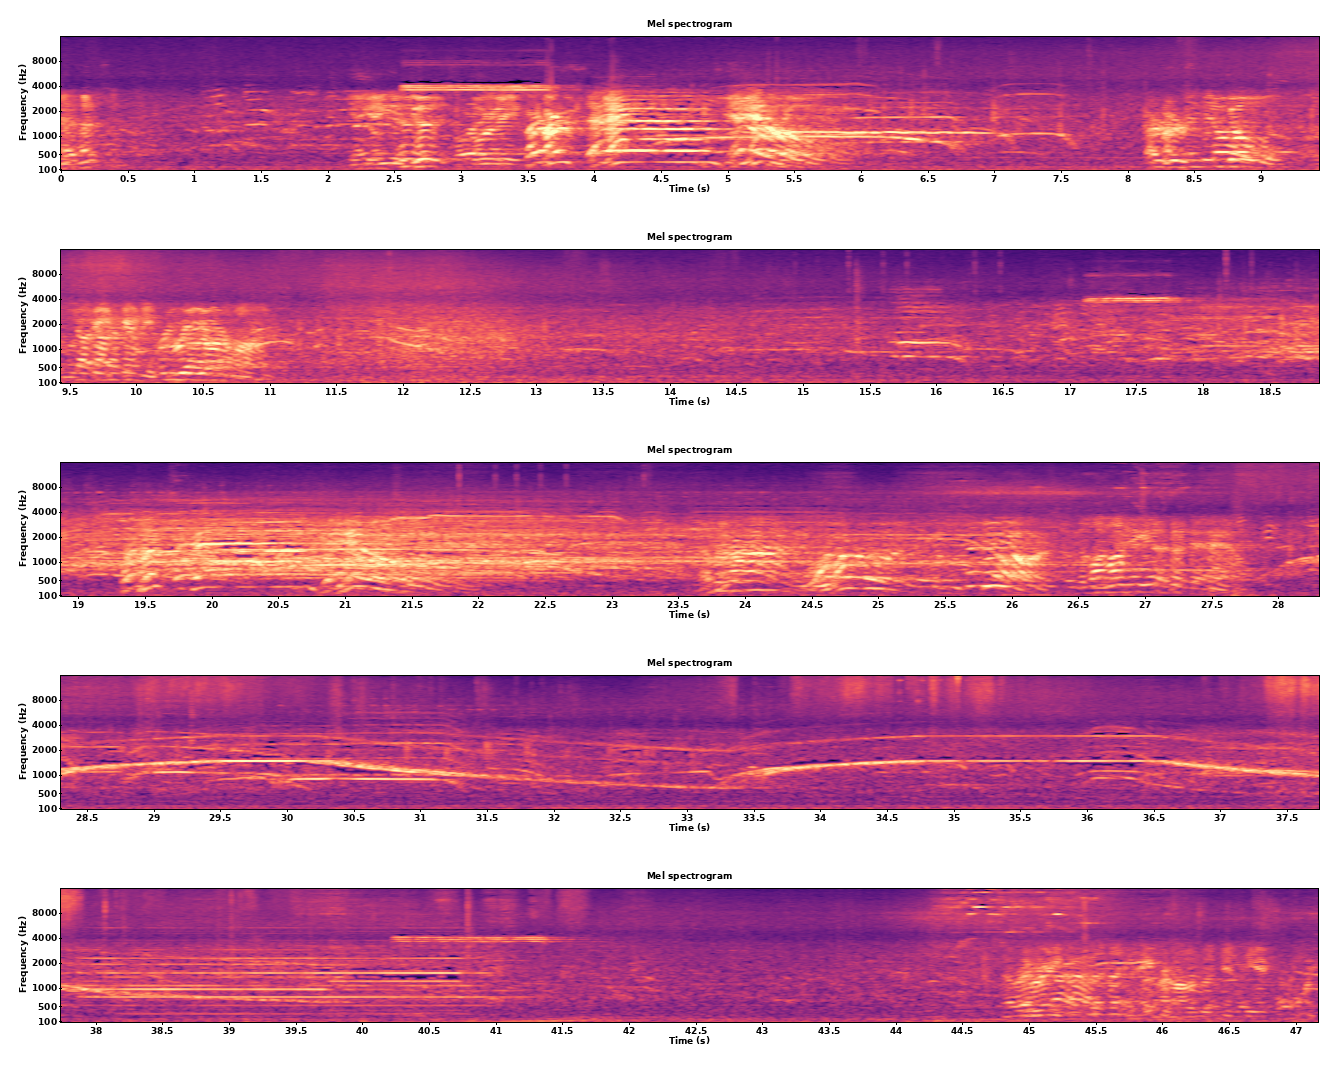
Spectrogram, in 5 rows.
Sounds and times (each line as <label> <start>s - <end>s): American football 0.0s - 42.2s
crowd 0.0s - 47.1s
American football 44.4s - 47.1s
